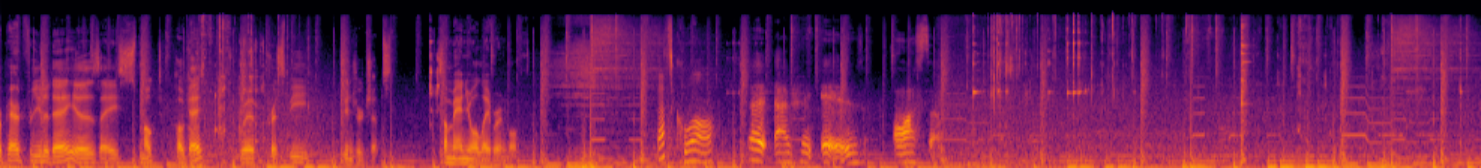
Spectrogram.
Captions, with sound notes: is a smoked poke with crispy ginger chips. Some manual labor involved. That's cool. That actually is awesome. [fork clinking glass]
